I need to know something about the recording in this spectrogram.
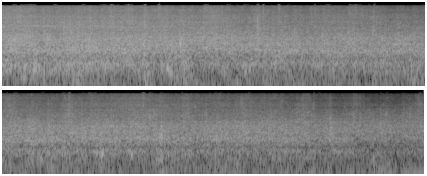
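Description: Remote-controlled rescue buoy racing off across the water towing a person: a steady rush of churned water and spray that slowly fades as it pulls away.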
